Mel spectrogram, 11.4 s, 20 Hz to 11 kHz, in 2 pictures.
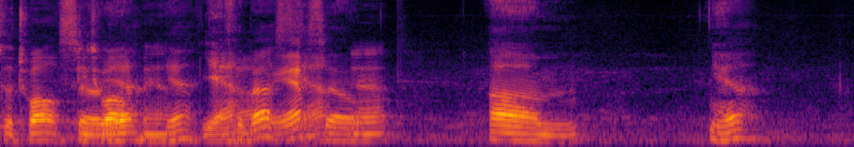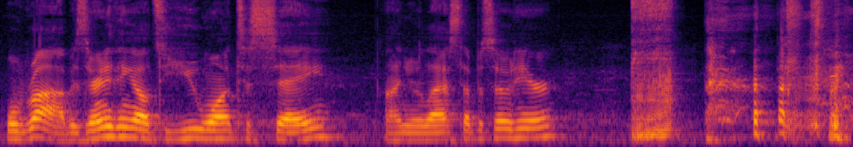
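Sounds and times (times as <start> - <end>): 
speech: 0.0 - 4.0, 4.7 - 5.1, 5.7 - 10.1, 10.7 - 11.3
loud fart: 9.9 - 10.4
laughter: 10.4 - 11.3.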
